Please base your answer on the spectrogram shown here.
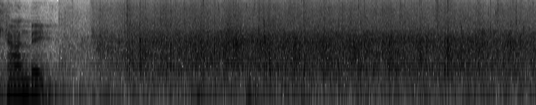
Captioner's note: audience applauding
